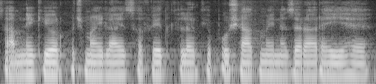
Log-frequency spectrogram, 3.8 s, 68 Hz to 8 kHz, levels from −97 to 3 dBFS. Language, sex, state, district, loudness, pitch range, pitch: Hindi, male, Uttar Pradesh, Lucknow, -16 LUFS, 115-120 Hz, 115 Hz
